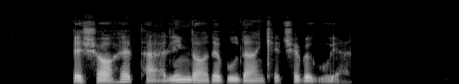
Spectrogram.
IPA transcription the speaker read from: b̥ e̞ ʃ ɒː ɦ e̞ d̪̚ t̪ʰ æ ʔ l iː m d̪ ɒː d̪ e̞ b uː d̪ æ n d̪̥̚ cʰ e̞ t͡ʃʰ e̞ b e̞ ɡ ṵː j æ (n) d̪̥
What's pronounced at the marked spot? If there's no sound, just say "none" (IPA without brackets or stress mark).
none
